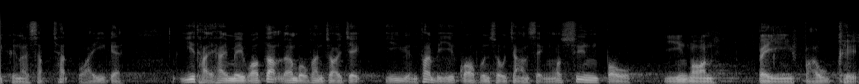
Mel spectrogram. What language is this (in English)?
Cantonese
